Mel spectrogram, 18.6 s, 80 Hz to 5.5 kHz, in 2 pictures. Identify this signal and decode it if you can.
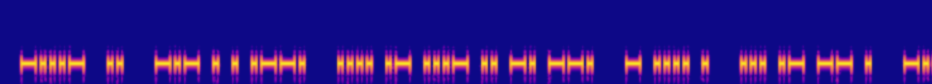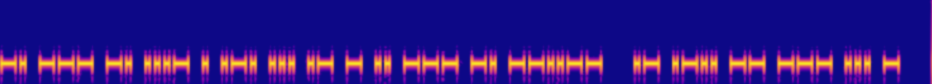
Morse code, heard as a keyed tone, about 25 wpm, 600 Hz. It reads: <BT> I KEEP HAVING THE SAME CONVERSATION, ALMOST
